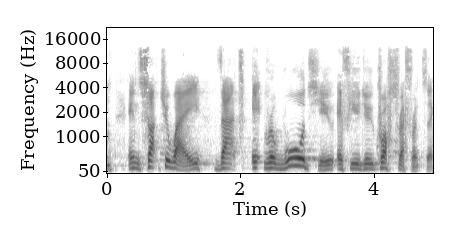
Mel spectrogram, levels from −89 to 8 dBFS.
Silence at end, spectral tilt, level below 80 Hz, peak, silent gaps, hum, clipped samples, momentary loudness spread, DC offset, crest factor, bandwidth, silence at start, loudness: 0 s; -5.5 dB/octave; -70 dBFS; -8 dBFS; none; none; under 0.1%; 12 LU; under 0.1%; 18 dB; 13 kHz; 0 s; -27 LUFS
